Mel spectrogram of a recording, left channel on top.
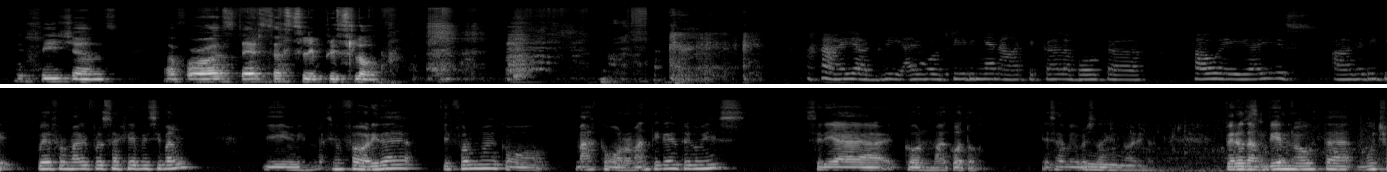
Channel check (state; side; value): different; both; correlation 0.00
